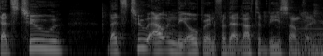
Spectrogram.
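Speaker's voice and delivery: ordinary talk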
